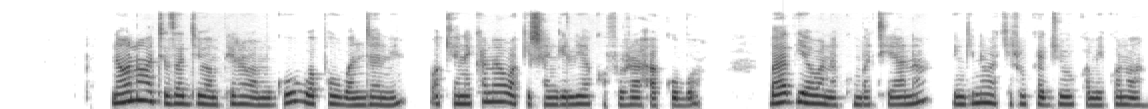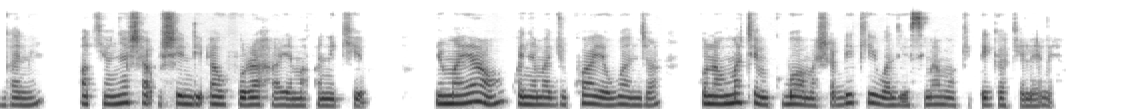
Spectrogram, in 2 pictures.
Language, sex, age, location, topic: Swahili, female, 18-24, Nakuru, government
